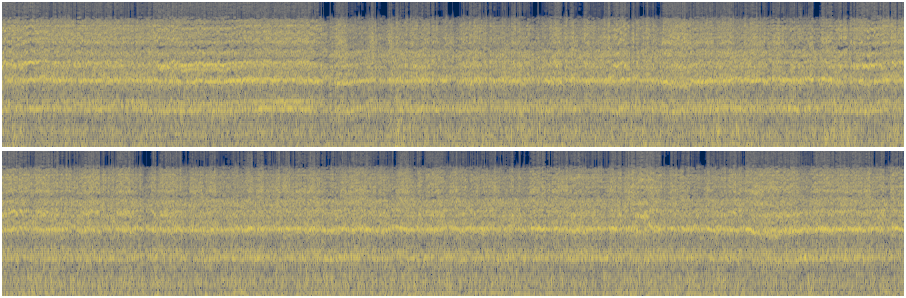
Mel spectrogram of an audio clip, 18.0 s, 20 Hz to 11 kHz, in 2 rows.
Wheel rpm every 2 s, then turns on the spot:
220, 220, 230, 230, 230, 230, 240, 230, 230.
none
